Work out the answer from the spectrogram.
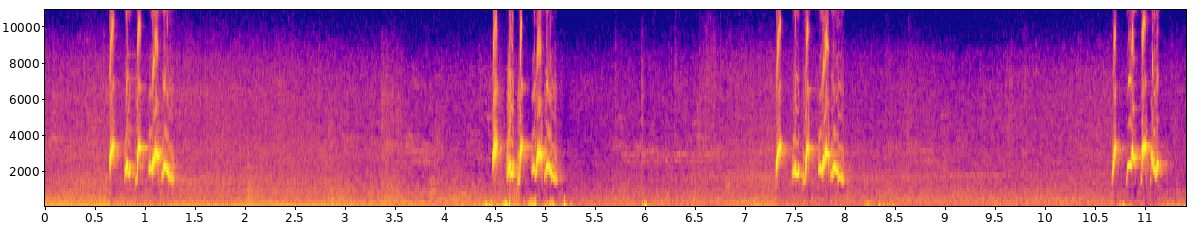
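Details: Red-whiskered bulbul singing in the morning, used to lure wild birds, gives four short, bright, liquid whistled phrases, each under a second and about three seconds apart, with faint low thumps between.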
